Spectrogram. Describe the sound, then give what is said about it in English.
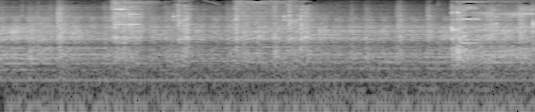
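In a video game, a mechanical door to the offices grinds open after a switch is flipped, with a steady motorized hum and rattling, ratchet-like gear noise, continuous for about four seconds, with no voices. “That opened the door to the offices, uh, which is where she said people should live, in the door marked offices.”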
